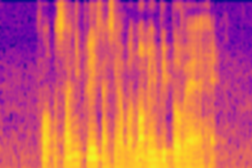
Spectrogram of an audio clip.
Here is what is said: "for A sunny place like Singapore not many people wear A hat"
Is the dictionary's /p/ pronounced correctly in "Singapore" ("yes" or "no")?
no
